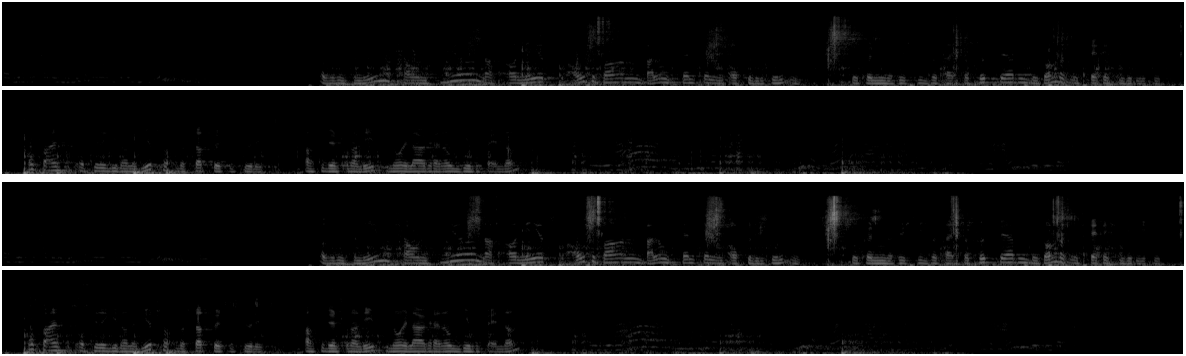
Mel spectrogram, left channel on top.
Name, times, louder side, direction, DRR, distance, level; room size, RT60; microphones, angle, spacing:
voice 1, 0.0-2.2 8.6-8.9 14.9-15.2 17.6-22.6, equal, 10° left, 4 dB, 5.3 m, -69 dB
Writing, 2.6-21.4, equal, 60° left, 3.2 m, -55 dB
voice 2, 2.7-11.6 12.1-14.5 14.8-17.0, right 1 dB, 25° right, 11 dB, 0.7 m, -52 dB
sound 1, 4.6-5.0 5.4-6.3 6.6-6.7 7.0-8.8 9.1-9.2 9.4-9.7 10.0-10.1 10.5-10.8 11.5-13.3 13.7-15.2, right 12 dB, 70° right, 1.4 m, -46 dB
20.0 x 19.0 x 7.6 m, 0.98 s
head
